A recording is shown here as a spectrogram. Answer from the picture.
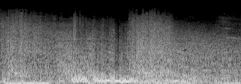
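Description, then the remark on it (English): Three loud missile explosions erupt in a dense roar of overlapping blasts, deep rumble and crackling debris, with no gap of quiet between them. “In his mind was a picture of the 3 explosions, placing him toward the westmost edge of one of the blasts.”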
